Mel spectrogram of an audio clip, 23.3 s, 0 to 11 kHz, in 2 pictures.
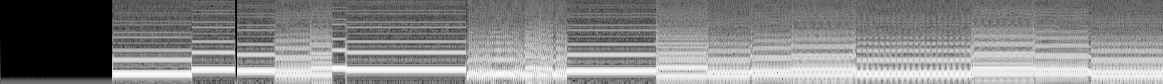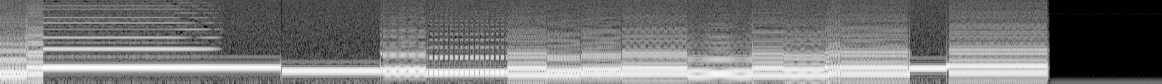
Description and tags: Sine Wave Shit
Hey, Haggled a pawn shop owner into selling me an Alesis Micron for 125$ hehe, I have some sex appeal baby. *blush*
These some IDM samples I pulled off of it by playing with the synth setting, They have went through no mastering and are rather large files, So or that I am sorry, Thanks!
ambient, canada, soundscape, sfx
